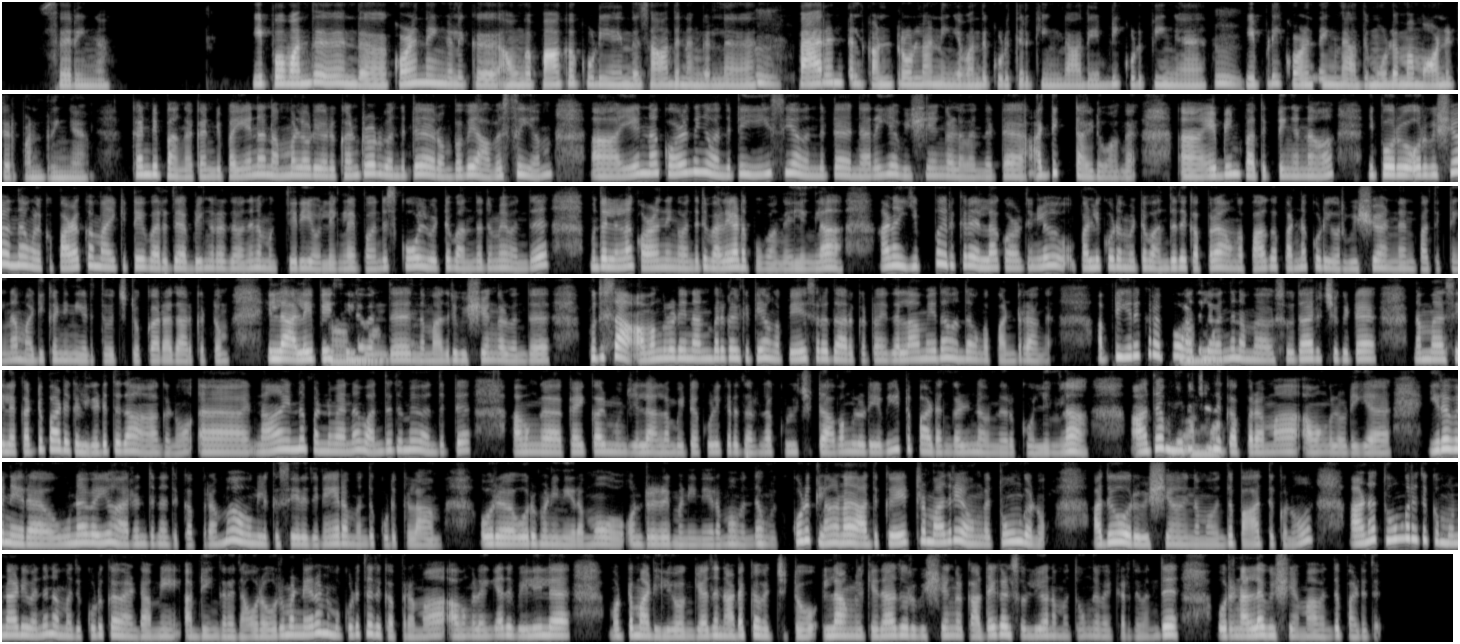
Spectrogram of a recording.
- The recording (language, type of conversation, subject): Tamil, podcast, குழந்தைகள் டிஜிட்டல் சாதனங்களுடன் வளரும்போது பெற்றோர் என்னென்ன விஷயங்களை கவனிக்க வேண்டும்?
- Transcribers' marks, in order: other background noise; in English: "பேரன்டல் கண்ட்ரோல்லாம்"; in English: "மானிட்டர்"; in English: "அடிக்ட்"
